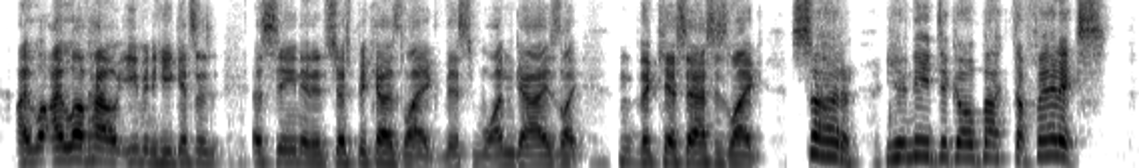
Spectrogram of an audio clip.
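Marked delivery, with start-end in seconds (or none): 5.9-8.2 bad Scottish accent, much higher. Recapping a scene, quoting the kiss-ass in a bad Scottish accent. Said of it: "I can't do a Scottish accent".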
